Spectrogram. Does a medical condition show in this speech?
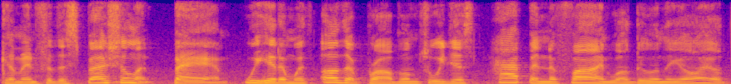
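No.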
